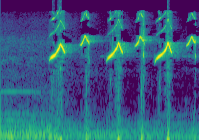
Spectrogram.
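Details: Java sparrow (gelatik) giving a run of six bright, high, rising-then-falling chirps, loud and alternating longer and shorter notes over two seconds, faint low hum behind.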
